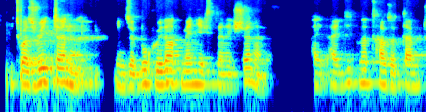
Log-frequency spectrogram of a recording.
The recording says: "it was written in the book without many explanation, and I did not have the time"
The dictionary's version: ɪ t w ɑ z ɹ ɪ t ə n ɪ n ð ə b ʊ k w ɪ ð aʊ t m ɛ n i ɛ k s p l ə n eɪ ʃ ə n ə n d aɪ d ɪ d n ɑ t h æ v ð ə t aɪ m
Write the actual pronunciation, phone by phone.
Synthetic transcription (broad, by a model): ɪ t w ɑ z ɹ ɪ t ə n ɪ n ð ə b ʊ k w ɪ ð aʊ t m ɛ n i ɛ k s p l ə n eɪ ʃ ə n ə n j aɪ d ɪ d n ɑ t h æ v ð ə t aɪ m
